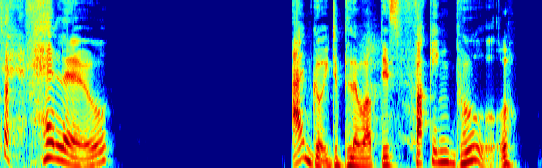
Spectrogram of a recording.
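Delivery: exaggerated cartoon villain voice. Imagining Frieza doing all this, the speaker does a Frieza impression. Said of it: "I'm just imagining Frieza doing all of this".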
